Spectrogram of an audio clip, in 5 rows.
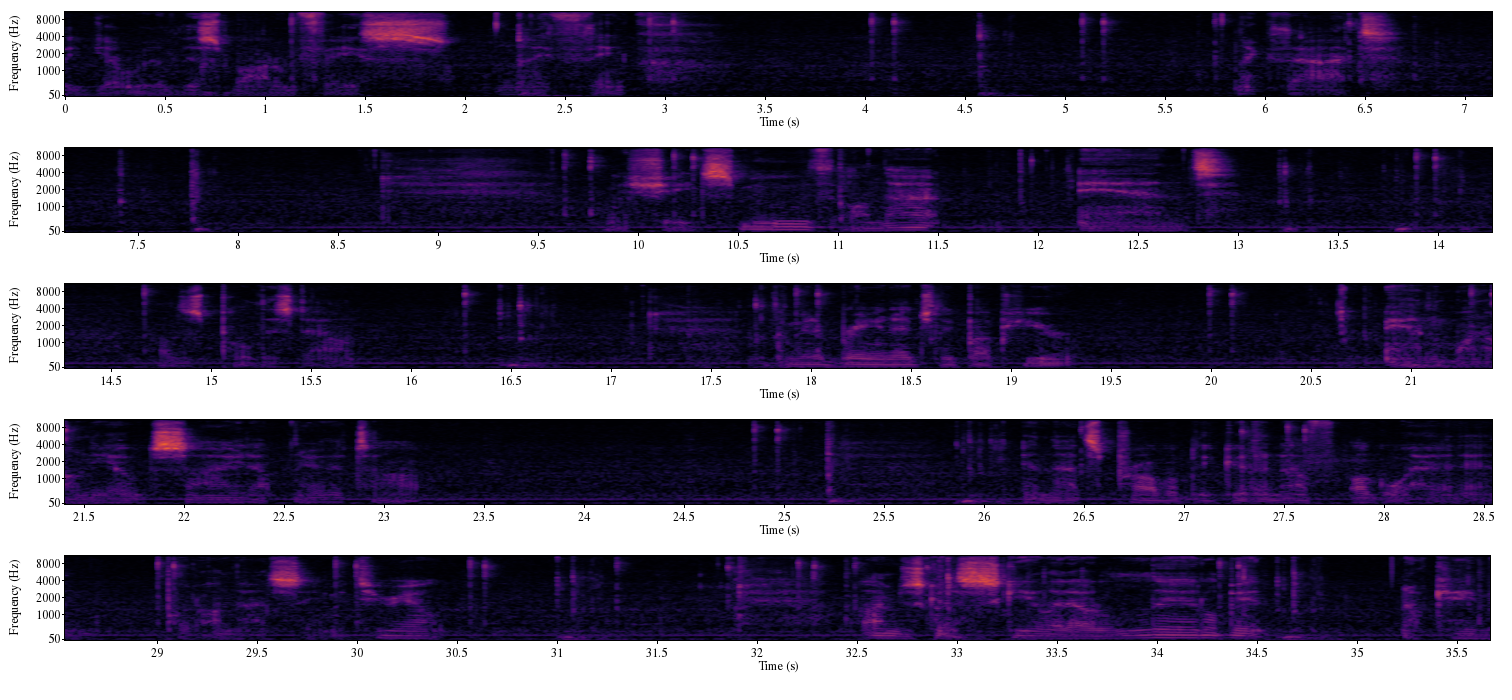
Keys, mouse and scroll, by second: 0.7 3, 1.1 click, 2.2 x, 4.0 click, 4.5 x, 5.7 middle click, 6.9 scroll up 1, 7.7 Tab, 9.6 right click, 11.0 Tab, 13.2 2, 13.9 alt+shift+click, 14.6 click, 16.6 alt+a, 17.9 ctrl+r, 21.0 ctrl+r, 25.2 Tab, 26.0 alt+a, 26.5 middle click, 27.4 click, 29.5 click, 29.9 click, 31.1 alt+a, 31.3 middle click, 32.2 click, 32.5 middle click, 32.9 s, 34.7 alt+a.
